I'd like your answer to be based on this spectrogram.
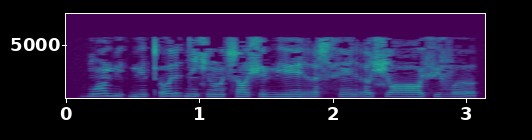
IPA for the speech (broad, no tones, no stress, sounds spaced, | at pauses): b ɔ̃ bʲ ẽ ʔ bʲ õ tʼ o r d ẽ ɕ õː s ɔ ʃ e mʲ eː r ɔ s h ẽ r ɔ ɕ ɔː fʲ ɔ v ɤ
